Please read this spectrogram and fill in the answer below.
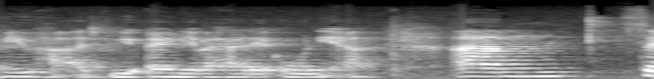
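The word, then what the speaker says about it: Áine: Ornia, we talked about Ornia before, and I pronounced it Aina because I know a Norwegian girl with this name, he says Aina, but in Irish you would say Ornia.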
